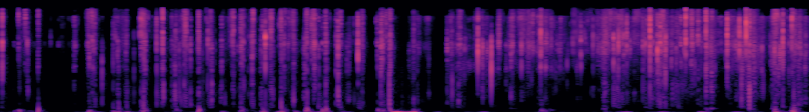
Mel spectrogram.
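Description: Fingers squeeze, rub and crinkle the silver foil wrapper of a small solid soap bar. Dense bursts of bright, crackly crinkling and tearing-like rustle follow one another, with soft low thumps underneath. There are brief pauses near the start and midway through.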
